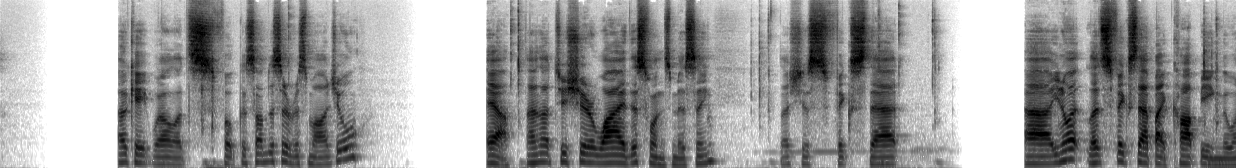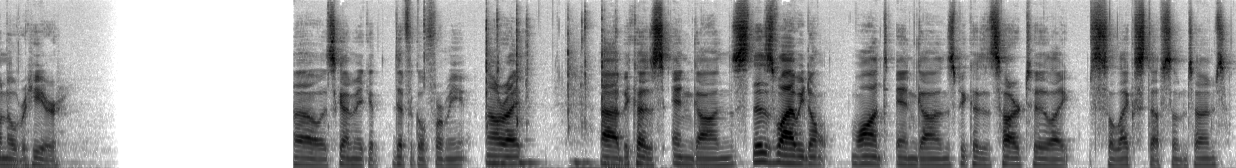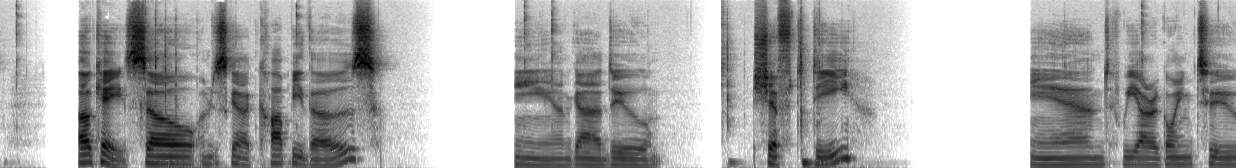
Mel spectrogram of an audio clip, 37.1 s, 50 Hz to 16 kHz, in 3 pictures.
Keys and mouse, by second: 3.0-4.6 middle drag, 4.8-5.2 shift+middle drag, 7.6 Tab, 9.0 shift+middle click, 12.1 3, 12.6 alt+click, 13.9 alt+click, 15.7 middle click, 17.3 z, 18.1 alt+a, 18.4 c, 24.9-26.2 middle drag, 26.4 c, 27.7-29.4 middle drag, 30.0 middle click, 32.8 shift+d, 36.2-37.0 middle drag.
